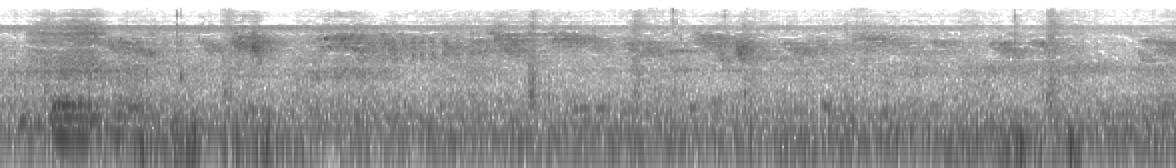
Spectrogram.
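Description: Small birds chirping again and again, short high calls every second or so, with a person's voice briefly heard near the start.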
